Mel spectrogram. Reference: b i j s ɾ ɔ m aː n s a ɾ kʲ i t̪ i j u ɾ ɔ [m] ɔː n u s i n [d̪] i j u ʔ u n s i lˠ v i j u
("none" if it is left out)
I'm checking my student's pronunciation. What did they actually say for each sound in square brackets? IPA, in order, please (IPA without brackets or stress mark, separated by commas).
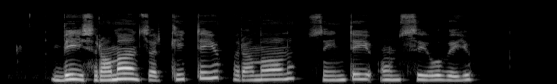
m, t̪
